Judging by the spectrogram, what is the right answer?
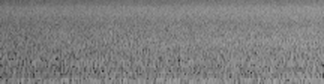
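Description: Savant Falls, a large waterfall on a wilderness river, gives a steady, dense broadband roar that stays even throughout, heard without any voices.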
